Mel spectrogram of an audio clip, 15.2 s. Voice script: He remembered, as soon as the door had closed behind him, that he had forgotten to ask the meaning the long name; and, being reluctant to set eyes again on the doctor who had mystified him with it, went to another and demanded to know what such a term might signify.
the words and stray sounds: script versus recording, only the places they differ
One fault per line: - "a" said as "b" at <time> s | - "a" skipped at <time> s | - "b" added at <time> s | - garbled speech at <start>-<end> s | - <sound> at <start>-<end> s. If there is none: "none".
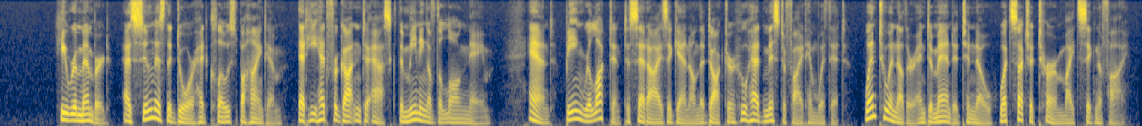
- "of" added at 5.7 s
